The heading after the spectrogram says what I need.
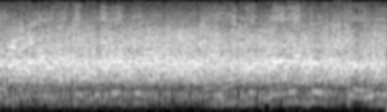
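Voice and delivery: lightly put-on Welsh voice; mock Welsh accent. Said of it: "I did a little bit of Welsh".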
